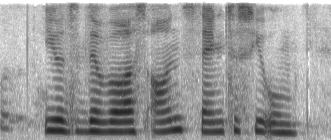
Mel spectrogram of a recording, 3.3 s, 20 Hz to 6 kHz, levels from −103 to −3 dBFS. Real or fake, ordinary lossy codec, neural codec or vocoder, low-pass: fake; AAC, 32 kbps; codec, 24 kHz, 0.9 kbps, WavTokenizer, medium speech release version 2; 5.4 kHz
